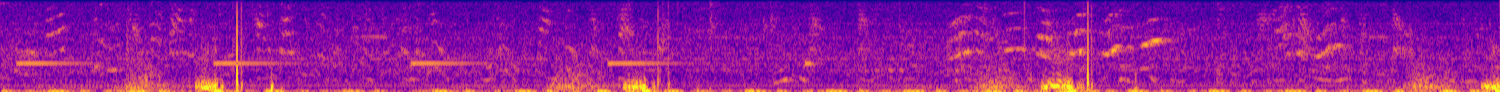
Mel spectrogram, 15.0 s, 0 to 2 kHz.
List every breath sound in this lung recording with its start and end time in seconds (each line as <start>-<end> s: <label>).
9.68-10.36 s: inhalation
10.36-11.54 s: exhalation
